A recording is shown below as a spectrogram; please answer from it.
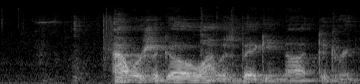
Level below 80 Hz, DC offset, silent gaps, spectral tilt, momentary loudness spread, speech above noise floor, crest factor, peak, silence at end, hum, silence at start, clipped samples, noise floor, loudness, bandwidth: -50 dBFS; under 0.1%; none; -5.5 dB/octave; 22 LU; 25 dB; 20 dB; -6 dBFS; 0 s; none; 0.35 s; under 0.1%; -49 dBFS; -25 LUFS; 15.5 kHz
